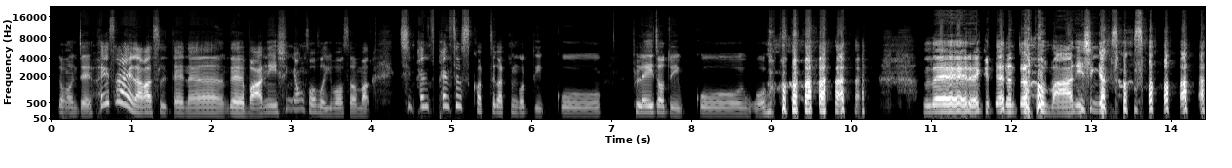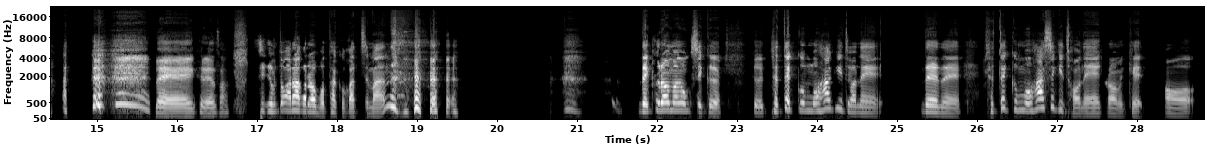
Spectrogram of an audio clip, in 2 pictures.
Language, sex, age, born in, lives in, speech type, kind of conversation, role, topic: Korean, female, 35-39, South Korea, United States, conversation, unstructured, none, 매일 다른 스타일의 옷을 입는 것과 편한 옷을 반복해서 입는 것 중 어떤 쪽을 더 선호하시나요?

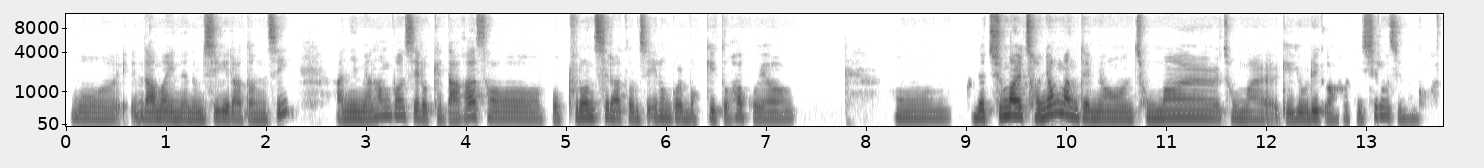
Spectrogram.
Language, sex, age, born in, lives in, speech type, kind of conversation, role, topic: Korean, female, 35-39, South Korea, South Korea, conversation, advice, user, 주말에도 평일처럼 규칙적으로 식사하는 실용적인 방법이 있을까요?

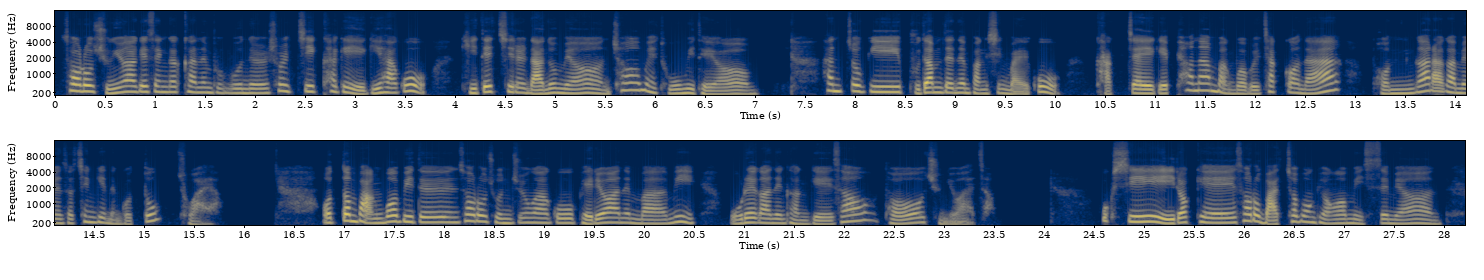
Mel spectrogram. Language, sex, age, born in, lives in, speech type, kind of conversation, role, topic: Korean, female, 35-39, South Korea, South Korea, read, expert-assistant, expert, 왜 우리는 생일이나 기념일을 특별하게 생각할까요?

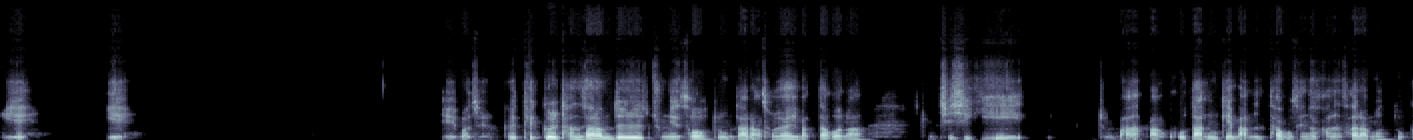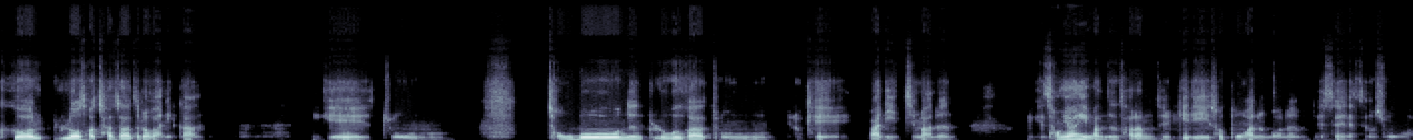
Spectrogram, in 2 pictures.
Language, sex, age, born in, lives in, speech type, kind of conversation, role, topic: Korean, male, 40-44, South Korea, Japan, conversation, unstructured, none, SNS와 블로그 중 어떤 플랫폼이 소통에 더 적합하다고 생각하시나요?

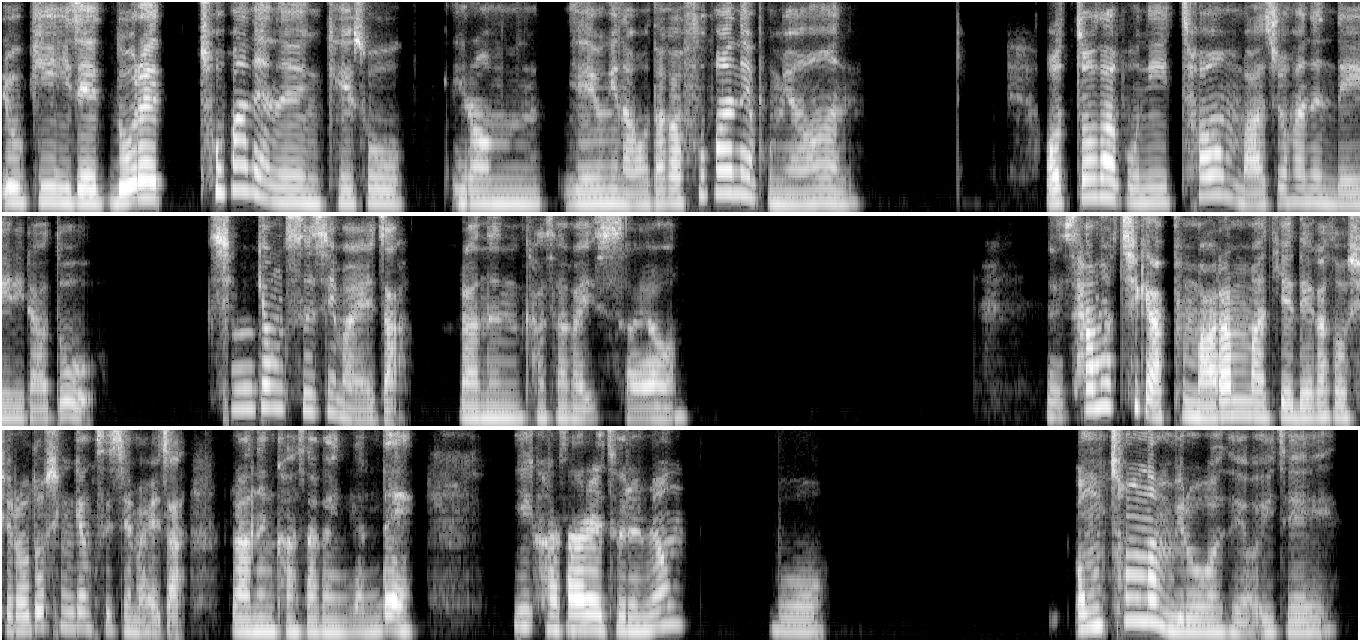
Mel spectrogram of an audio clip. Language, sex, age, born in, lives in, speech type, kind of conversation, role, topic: Korean, female, 18-19, South Korea, United States, conversation, podcast, guest, 음악을 들으면 떠오르는 특별한 추억 하나를 들려주실 수 있나요?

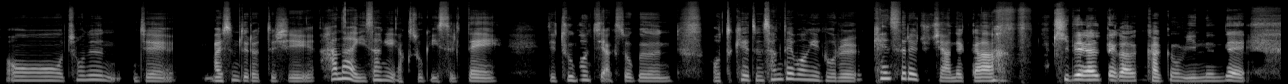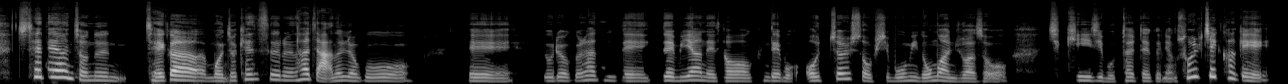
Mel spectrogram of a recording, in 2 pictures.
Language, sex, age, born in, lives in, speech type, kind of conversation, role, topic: Korean, female, 40-44, South Korea, United States, conversation, unstructured, none, 약속을 지키지 못했을 때 어떻게 진정성 있게 사과하면 좋을까요?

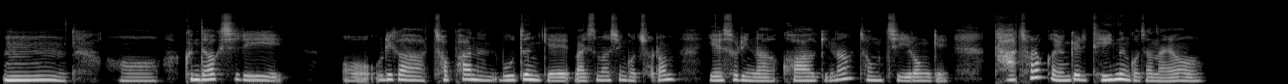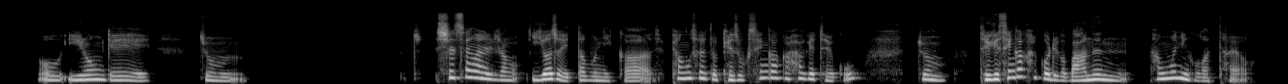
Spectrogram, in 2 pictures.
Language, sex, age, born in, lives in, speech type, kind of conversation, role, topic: Korean, female, 20-24, South Korea, United States, conversation, unstructured, none, 학교 다닐 때 가장 기억에 남는 수업은 무엇이었나요?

